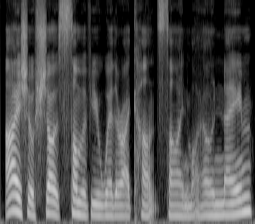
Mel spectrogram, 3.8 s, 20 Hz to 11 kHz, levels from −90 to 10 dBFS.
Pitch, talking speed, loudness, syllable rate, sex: 170 Hz, 205 wpm, -18 LUFS, 3.8 syllables/s, female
